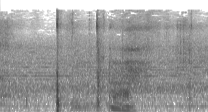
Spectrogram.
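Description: Two short sharp clicks about half a second apart against quiet room tone, with a faint murmured word just after the second.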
